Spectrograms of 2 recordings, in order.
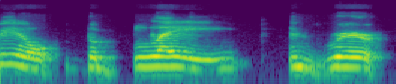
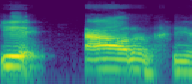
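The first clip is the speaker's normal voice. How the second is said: mock furious, stern, angry barked delivery; 4 dB louder than usual. Retelling what a recorder in a haunted duplex caught: imitating an angry voice. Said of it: "it was an angry voice saying".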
